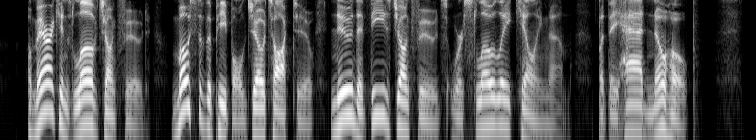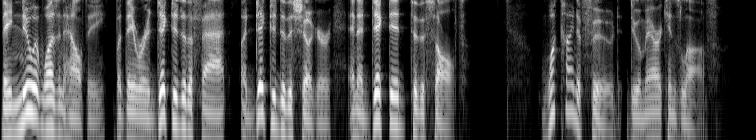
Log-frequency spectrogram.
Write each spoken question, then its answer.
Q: What kind of food do Americans love?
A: Americans love junk food.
